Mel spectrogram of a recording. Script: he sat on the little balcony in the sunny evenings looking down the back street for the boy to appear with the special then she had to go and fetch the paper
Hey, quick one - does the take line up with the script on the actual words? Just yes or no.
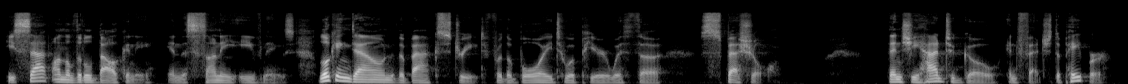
yes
